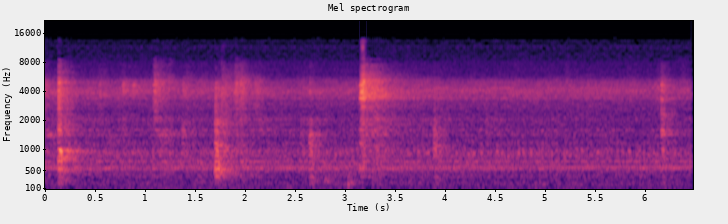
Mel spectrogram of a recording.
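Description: Tennis ball hits and bounces on a hard court: about five sharp knocks in the first three seconds and a faint one near the end. They are played back through a television speaker over a steady hum.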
